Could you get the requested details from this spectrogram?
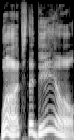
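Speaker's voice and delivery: swooping comic tune, pitch swings up, "deal" drawn out. Pitch a name for a new segment to your listeners, doing your best Jerry Seinfeld impression. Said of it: "That's my best Jerry Seinfeld impression".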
